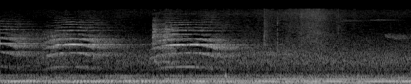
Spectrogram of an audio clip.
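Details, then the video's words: At night in woods at Lydiate Abbey, where about 60 peacocks live, a peacock gives two loud, wailing, cat-like squawks, each about half a second long and a second apart, over a steady low rumble. "peacocks squawking"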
